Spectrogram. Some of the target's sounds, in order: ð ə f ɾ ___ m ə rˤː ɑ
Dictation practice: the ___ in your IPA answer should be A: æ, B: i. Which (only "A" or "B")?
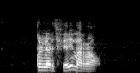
B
